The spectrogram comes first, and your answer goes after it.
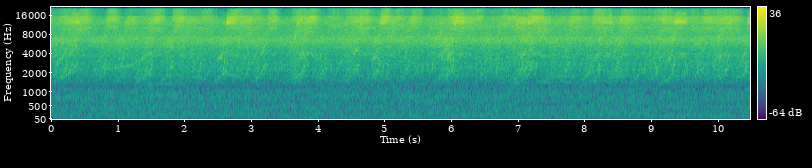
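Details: Cicadas calling on a sunny summer mountain: a dense, steady high buzzing chorus with rhythmic pulsing strokes repeating roughly every second, continuous throughout, over a faint low rumble.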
